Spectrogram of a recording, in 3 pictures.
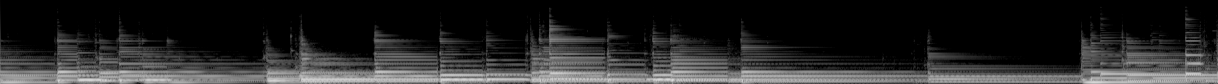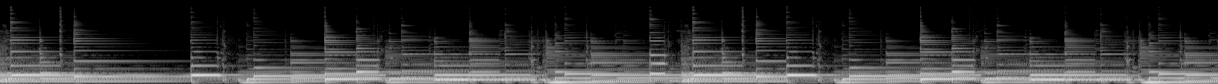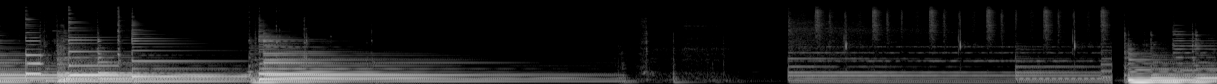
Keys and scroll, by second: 2.7 F2, 7.7 space, 7.9 Escape, 11.3 ctrl+r, 15.4 F3, 16.0 ctrl+r, 18.2 ctrl+g, 18.4 F2, 25.8 F3, 26.6 ctrl+r, 28.7 ctrl+r, 31.9 alt+b, 33.4 Return.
